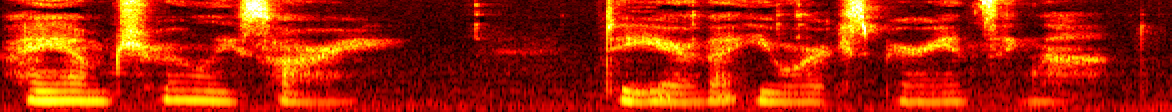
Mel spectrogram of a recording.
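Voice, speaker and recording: A woman playing a gentle, soothing witch in an ASMR roleplay, whispering softly and breathily with tender, formal, old-fashioned phrasing. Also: mid-range voice, flat delivery, moderate pace, slight background noise, close to an everyday voice. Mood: soothing, concerned. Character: gentle, soothing female witch, caring and slightly mysterious.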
